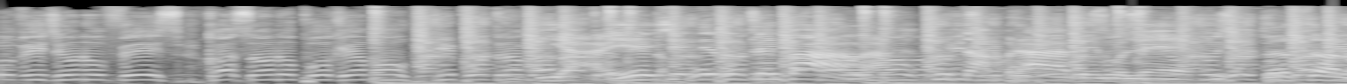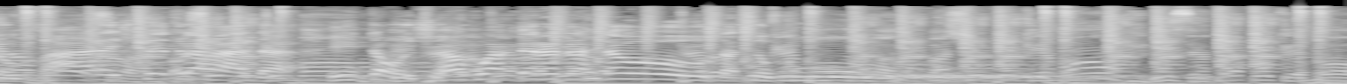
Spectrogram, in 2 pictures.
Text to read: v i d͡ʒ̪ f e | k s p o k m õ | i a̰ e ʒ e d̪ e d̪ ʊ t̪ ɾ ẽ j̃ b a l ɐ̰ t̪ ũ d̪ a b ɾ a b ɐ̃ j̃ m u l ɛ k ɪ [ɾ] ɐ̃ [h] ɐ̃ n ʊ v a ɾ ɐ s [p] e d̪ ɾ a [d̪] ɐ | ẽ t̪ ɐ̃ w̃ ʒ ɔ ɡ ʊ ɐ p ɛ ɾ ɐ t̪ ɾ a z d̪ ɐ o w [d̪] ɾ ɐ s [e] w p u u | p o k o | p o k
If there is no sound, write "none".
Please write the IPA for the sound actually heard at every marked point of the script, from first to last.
l, s, p, d̪, t̪, e

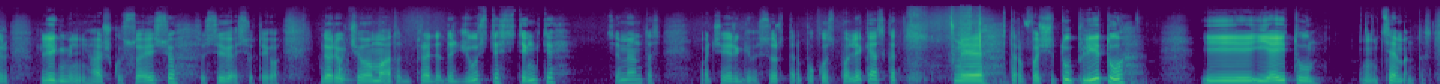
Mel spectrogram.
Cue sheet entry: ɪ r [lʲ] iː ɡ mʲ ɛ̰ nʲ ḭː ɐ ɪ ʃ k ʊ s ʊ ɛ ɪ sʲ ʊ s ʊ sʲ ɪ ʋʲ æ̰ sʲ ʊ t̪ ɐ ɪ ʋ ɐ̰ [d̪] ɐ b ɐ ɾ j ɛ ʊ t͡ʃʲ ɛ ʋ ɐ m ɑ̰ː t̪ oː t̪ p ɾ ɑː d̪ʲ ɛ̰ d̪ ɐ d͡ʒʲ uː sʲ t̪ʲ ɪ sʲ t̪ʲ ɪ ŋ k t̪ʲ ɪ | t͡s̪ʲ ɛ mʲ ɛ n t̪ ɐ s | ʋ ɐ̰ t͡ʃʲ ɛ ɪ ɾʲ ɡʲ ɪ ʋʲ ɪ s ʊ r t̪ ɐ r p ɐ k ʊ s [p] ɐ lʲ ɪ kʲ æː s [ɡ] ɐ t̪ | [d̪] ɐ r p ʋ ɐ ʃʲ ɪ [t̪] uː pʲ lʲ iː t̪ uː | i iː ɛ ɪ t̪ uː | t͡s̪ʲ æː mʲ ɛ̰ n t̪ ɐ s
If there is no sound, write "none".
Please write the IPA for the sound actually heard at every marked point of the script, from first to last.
lʲ, d̪, p, k, t̪, t̪

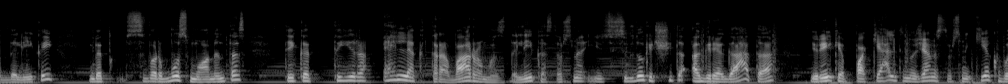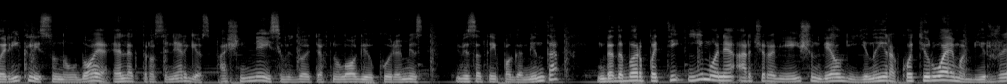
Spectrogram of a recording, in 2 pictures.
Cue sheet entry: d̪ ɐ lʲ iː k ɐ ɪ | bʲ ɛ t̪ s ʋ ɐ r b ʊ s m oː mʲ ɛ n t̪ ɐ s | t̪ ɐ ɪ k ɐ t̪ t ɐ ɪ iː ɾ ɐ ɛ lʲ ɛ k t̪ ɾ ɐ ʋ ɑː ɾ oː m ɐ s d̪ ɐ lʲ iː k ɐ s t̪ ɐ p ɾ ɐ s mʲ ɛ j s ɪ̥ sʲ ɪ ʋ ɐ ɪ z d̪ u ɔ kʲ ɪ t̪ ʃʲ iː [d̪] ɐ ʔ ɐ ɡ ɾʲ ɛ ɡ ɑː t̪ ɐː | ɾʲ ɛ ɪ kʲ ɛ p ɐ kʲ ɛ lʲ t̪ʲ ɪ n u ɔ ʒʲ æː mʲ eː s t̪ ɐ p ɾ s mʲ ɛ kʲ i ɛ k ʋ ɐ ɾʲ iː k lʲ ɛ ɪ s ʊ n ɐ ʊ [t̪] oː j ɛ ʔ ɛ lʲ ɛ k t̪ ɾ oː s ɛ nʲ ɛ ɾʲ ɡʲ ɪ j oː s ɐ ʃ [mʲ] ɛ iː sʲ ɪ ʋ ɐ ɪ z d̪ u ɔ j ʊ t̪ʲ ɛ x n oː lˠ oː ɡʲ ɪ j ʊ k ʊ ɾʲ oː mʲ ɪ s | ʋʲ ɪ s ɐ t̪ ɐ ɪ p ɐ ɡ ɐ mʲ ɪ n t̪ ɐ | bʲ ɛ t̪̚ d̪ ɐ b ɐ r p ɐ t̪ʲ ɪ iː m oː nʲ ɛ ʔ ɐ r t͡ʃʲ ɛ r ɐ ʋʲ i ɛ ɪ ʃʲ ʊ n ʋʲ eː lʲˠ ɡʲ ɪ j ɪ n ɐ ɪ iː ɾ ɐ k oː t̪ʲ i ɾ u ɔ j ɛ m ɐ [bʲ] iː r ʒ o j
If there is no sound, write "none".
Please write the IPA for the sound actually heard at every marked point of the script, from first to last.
t̪, d̪, nʲ, bʲ

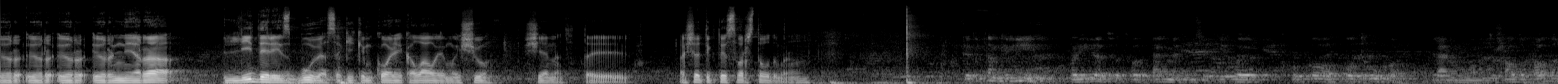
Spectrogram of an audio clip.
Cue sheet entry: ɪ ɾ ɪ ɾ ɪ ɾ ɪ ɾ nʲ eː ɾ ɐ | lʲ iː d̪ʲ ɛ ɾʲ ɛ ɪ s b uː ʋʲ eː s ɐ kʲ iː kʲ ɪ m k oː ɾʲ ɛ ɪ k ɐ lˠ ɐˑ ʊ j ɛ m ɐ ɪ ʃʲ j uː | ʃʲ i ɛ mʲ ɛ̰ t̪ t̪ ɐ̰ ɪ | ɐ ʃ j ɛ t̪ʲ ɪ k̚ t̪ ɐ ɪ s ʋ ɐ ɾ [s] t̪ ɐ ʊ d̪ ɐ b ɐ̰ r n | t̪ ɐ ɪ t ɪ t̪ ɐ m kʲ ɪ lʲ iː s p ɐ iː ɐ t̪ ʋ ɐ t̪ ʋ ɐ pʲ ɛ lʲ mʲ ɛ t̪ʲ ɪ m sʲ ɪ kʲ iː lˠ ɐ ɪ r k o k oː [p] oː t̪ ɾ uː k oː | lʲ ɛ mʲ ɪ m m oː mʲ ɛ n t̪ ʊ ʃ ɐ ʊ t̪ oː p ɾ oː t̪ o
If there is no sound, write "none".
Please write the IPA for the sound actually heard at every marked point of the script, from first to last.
s, k

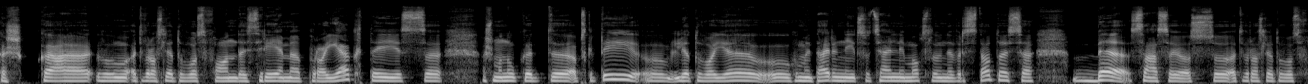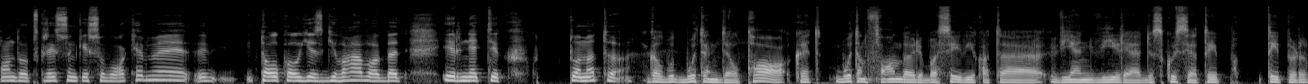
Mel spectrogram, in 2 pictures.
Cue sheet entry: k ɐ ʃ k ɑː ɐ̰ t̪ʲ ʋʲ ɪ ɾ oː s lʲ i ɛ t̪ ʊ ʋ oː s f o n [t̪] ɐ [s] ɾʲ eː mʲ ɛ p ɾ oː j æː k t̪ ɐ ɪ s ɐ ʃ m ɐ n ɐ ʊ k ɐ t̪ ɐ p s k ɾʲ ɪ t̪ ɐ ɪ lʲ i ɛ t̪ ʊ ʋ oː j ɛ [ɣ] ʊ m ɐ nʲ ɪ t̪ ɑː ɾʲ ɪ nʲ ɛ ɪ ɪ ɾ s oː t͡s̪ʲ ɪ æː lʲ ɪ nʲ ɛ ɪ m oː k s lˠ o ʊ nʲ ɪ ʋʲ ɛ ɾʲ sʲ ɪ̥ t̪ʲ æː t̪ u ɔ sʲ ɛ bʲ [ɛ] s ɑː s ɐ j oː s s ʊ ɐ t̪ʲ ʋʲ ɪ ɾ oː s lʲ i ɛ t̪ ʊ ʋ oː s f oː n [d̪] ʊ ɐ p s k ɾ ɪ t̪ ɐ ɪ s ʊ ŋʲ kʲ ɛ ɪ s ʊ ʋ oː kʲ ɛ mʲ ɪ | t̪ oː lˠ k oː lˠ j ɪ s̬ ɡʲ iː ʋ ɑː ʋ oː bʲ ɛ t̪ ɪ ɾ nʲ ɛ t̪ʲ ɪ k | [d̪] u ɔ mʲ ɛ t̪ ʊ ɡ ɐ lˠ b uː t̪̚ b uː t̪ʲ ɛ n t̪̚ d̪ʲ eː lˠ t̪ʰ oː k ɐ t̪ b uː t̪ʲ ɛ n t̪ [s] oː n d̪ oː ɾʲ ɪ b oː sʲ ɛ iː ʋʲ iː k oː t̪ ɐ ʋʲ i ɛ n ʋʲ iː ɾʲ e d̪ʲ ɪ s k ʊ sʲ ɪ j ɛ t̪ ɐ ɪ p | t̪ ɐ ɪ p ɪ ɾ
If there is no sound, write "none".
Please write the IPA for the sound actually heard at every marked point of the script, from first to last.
d̪, s, ɣ, ɛ, d̪, t̪, f

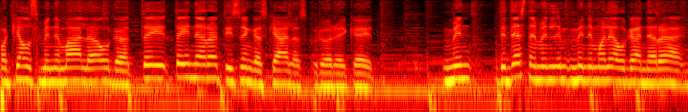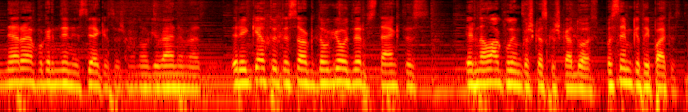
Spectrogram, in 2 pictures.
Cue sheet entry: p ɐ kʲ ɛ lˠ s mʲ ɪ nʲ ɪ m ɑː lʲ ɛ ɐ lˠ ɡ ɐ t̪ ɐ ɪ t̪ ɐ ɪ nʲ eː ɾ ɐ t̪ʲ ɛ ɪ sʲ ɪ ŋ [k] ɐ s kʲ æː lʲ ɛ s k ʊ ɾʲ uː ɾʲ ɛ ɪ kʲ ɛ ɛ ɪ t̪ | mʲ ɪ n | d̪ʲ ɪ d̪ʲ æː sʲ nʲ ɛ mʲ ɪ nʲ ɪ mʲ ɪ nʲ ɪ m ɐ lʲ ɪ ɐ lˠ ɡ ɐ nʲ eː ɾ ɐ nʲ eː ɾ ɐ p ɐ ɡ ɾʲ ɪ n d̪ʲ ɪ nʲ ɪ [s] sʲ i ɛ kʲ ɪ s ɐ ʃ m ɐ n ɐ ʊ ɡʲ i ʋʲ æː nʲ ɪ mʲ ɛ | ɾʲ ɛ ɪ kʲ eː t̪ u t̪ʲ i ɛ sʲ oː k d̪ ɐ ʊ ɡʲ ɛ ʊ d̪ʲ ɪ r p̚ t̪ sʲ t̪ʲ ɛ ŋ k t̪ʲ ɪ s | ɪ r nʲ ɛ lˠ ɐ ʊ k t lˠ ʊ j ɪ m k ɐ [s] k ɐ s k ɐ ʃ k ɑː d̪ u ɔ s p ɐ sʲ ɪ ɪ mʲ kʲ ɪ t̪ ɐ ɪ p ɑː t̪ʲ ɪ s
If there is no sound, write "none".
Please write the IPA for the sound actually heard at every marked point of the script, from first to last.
ɡ, s, ʃ

